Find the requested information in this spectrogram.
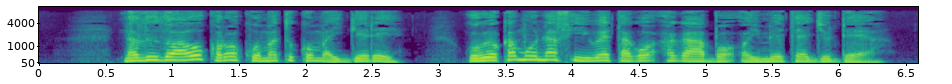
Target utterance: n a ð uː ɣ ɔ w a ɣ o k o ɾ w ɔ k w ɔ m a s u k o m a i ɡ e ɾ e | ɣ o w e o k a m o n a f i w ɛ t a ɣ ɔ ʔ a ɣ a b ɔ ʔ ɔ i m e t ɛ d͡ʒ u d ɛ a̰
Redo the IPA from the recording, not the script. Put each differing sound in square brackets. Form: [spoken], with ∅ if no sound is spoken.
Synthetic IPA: n a ð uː [ð] ɔ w a ɣ o k [ɔ] ɾ w ɔ k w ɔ m a [t] u k o m a i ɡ e ɾ e | ɣ o [ɣ] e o k a m o n a f i w ɛ t a ɣ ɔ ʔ a ɣ a b ɔ ʔ ɔ i m e t ɛ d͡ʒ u d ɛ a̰

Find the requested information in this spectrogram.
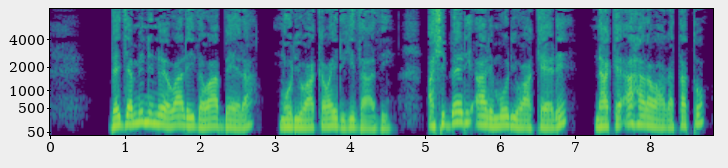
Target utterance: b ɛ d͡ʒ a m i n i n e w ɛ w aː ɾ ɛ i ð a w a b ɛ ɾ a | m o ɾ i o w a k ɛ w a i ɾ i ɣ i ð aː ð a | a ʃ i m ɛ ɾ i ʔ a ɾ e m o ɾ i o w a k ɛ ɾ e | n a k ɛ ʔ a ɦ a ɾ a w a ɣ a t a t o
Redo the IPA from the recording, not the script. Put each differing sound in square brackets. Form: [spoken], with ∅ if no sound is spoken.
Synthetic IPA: b ɛ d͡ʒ a m i n i n e w ɛ w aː ɾ [e] i ð a w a b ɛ ɾ a | m o ɾ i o w a k ɛ w a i ɾ i ɣ i ð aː ð [i] | a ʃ i [b] ɛ ɾ i ʔ a ɾ e m o ɾ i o w a k ɛ ɾ e | n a k ɛ ʔ a ɦ a ɾ a w a ɣ a t a t o

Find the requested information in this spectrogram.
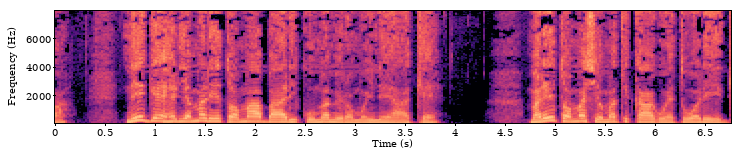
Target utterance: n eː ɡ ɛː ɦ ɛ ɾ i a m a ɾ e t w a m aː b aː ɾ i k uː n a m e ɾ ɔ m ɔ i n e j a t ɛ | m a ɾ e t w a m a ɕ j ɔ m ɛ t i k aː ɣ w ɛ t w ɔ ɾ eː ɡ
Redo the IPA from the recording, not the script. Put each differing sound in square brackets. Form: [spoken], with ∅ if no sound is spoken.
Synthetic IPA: n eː ɡ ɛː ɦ ɛ ɾ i a m a ɾ e t w a m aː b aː ɾ i k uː [m] a m e ɾ ɔ m ɔ i n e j a [k] ɛ | m a ɾ e t w a m a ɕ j ɔ m [a] t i k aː ɣ w ɛ t w ɔ ɾ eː ɡ

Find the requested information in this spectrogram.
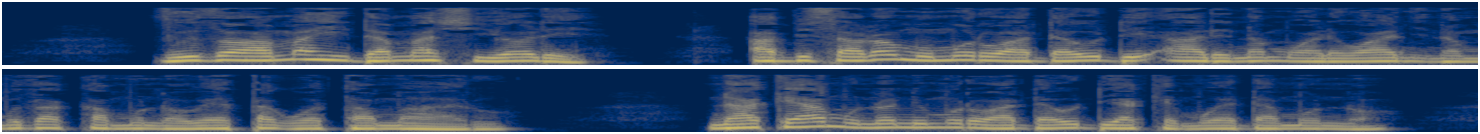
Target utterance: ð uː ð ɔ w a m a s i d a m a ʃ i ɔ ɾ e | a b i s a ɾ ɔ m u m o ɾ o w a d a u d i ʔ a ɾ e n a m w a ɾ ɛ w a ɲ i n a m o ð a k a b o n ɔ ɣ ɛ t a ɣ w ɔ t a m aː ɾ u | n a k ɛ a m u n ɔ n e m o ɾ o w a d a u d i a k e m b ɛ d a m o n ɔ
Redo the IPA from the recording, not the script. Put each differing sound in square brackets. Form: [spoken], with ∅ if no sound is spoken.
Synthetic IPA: ð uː ð ɔ w a m a [h] i d a m a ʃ i ɔ ɾ e | a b i s a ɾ ɔ m u m o ɾ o w a d a u d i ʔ a ɾ e n a m w a ɾ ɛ w a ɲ i n a m o ð a k a [m] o n ɔ [w] ɛ t a ɣ w ɔ t a m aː ɾ u | n a k ɛ a m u n ɔ n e m o ɾ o w a d a u d i a k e m [w] ɛ d a m o n ɔ

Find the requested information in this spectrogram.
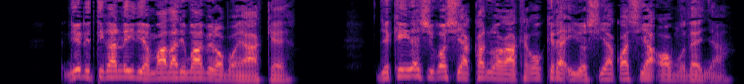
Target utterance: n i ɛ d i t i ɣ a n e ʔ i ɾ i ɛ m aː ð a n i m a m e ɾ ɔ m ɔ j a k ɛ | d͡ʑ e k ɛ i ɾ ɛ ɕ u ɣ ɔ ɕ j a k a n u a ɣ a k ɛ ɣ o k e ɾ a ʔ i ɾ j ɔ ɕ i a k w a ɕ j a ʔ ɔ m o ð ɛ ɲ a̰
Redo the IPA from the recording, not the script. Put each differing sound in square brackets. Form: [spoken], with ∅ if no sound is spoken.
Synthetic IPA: n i [e] d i t i ɣ a n e [∅] i ɾ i ɛ m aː ð a n i m a m e ɾ ɔ m ɔ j a k ɛ | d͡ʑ e k [e] i ɾ ɛ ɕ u ɣ ɔ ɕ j a k a n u a ɣ a k ɛ ɣ o k e ɾ a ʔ i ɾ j ɔ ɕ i a k w a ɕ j a ʔ ɔ m o ð ɛ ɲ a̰

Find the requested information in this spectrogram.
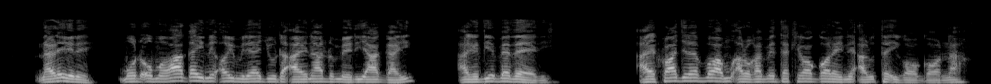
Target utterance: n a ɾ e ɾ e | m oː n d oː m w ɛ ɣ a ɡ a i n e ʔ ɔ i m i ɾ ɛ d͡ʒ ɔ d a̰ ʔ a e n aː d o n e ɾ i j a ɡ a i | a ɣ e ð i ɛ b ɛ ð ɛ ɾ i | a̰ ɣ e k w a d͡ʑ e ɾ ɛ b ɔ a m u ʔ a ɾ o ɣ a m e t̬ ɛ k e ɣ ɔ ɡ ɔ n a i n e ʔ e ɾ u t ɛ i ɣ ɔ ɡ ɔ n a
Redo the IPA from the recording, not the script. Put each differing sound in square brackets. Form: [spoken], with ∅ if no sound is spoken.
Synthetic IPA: n a ɾ e ɾ e | m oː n d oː m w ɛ [w] a ɡ a i n e ʔ ɔ i m i ɾ ɛ d͡ʒ [u] d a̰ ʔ a e n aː d o [m] e ɾ i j a ɡ a i | a ɣ e ð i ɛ b ɛ ð ɛ ɾ i | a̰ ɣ e k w a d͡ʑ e ɾ ɛ b ɔ a m u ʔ a ɾ o ɣ a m e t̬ ɛ k e ɣ ɔ ɡ ɔ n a i n e ʔ [a] ɾ u t ɛ i ɣ ɔ ɡ ɔ n a

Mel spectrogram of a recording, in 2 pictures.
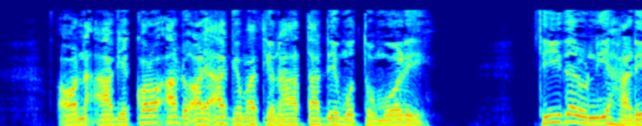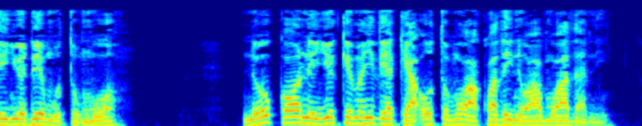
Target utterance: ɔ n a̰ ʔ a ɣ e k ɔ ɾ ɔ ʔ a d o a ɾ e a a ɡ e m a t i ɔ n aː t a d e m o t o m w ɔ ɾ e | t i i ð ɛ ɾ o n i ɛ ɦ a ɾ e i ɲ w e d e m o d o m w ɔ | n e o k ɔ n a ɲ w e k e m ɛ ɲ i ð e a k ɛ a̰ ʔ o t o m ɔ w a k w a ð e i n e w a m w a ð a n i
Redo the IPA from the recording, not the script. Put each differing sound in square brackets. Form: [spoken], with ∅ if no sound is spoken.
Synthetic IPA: ɔ n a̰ ʔ a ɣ e k ɔ ɾ ɔ ʔ a d o a ɾ e a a ɡ e m a t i ɔ n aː t a d e m o t o m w ɔ ɾ e | t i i ð ɛ ɾ o n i ɛ ɦ a ɾ e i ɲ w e d e m o [t] o m w ɔ | n e o k ɔ n [e] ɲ w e k e m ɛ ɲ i ð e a k [e] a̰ ʔ o t o m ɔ w a k w a ð e i n e w a m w a ð a n i

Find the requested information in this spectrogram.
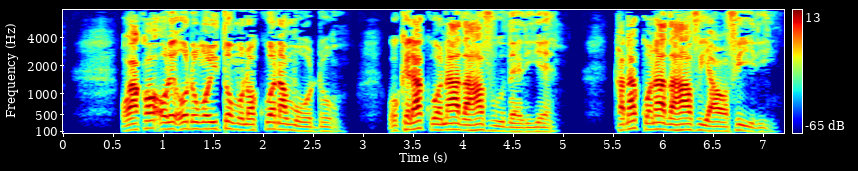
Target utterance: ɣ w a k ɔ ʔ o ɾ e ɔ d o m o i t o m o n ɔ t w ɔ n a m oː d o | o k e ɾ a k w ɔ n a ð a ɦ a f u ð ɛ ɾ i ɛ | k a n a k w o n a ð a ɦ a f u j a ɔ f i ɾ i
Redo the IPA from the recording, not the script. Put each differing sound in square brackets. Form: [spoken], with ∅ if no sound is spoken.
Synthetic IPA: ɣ w a k ɔ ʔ o ɾ e [o] d o m o i t o m o n ɔ [k] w ɔ n a m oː d o | o k e ɾ a k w ɔ n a ð a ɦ a f u ð ɛ ɾ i ɛ | k a n a k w [ɔ] n a ð a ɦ a f u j a ɔ f i ɾ i

